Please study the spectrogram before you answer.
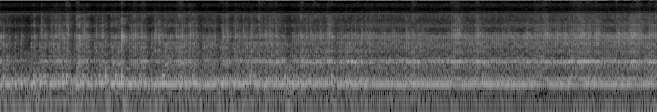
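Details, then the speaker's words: Megmeet Mite series inverter PCB after matching and uploading the compressor data: an even, steady mid-pitched hum with no knocks or surging, and no error. Normal compressor running. "तो दोस्तों compressor हमारा successfully चल रहा है अब हम इसको बंद कर देते हैं यहां पर आप देख सकते हैं कोई एरर नहीं है अब कंप्रेसर हमारा सही से चल रहा है"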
